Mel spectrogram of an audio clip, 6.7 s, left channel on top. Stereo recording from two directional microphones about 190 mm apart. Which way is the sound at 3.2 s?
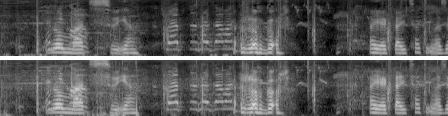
40° right (ahead or behind).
